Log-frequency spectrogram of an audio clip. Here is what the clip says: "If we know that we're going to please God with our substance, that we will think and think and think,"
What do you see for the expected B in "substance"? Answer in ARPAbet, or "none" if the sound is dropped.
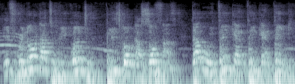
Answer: none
